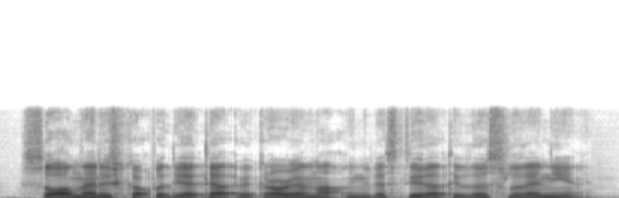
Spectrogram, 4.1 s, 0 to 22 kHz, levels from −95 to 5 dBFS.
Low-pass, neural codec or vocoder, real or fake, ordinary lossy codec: 9.9 kHz; autoencoder, 22.05 kHz, a latent of 192 numbers a frame, VITS, trained on many speakers; fake; none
